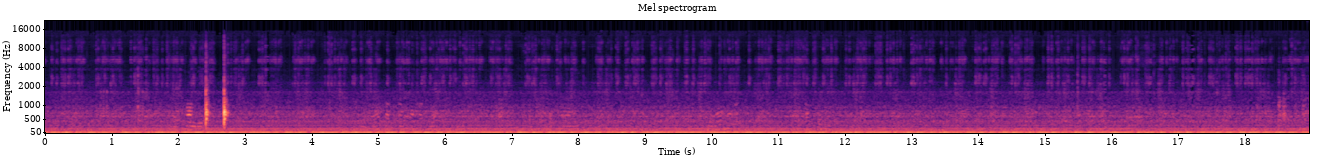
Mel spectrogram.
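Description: A man talks calmly close by, muffled by a helmet.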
